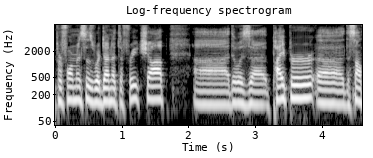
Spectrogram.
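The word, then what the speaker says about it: Freq Shop: It's FREQ, like frequency. So that's kind of where that comes from. We got a lot of Frex, but Freak Shop.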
